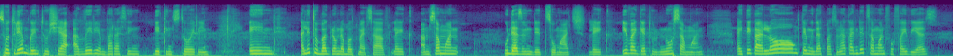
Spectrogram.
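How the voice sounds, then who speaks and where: A woman's medium-pitched voice at a moderate pace, on a very clean recording with a silent background. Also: ordinary pitch variation. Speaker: YouTuber. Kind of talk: casual vlog storytelling. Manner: soft-spoken. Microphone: handheld mic held close.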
